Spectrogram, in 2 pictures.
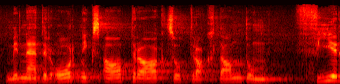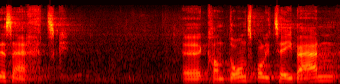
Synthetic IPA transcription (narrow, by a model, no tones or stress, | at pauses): mɪɾnæːdəɾɔɾdnɪksɑːt̪ɾɑːkt͡sʊtɾɑkχtɑntʊmfiəɾəsæχt͡sk | ɛkʰɑnt̪oːnspɔlit͡sɛɪbæːɾn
